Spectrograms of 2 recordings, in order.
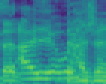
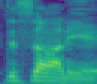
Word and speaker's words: Dasani: I always Dajanay. pronounced it Dasani. No, it's Dasani.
